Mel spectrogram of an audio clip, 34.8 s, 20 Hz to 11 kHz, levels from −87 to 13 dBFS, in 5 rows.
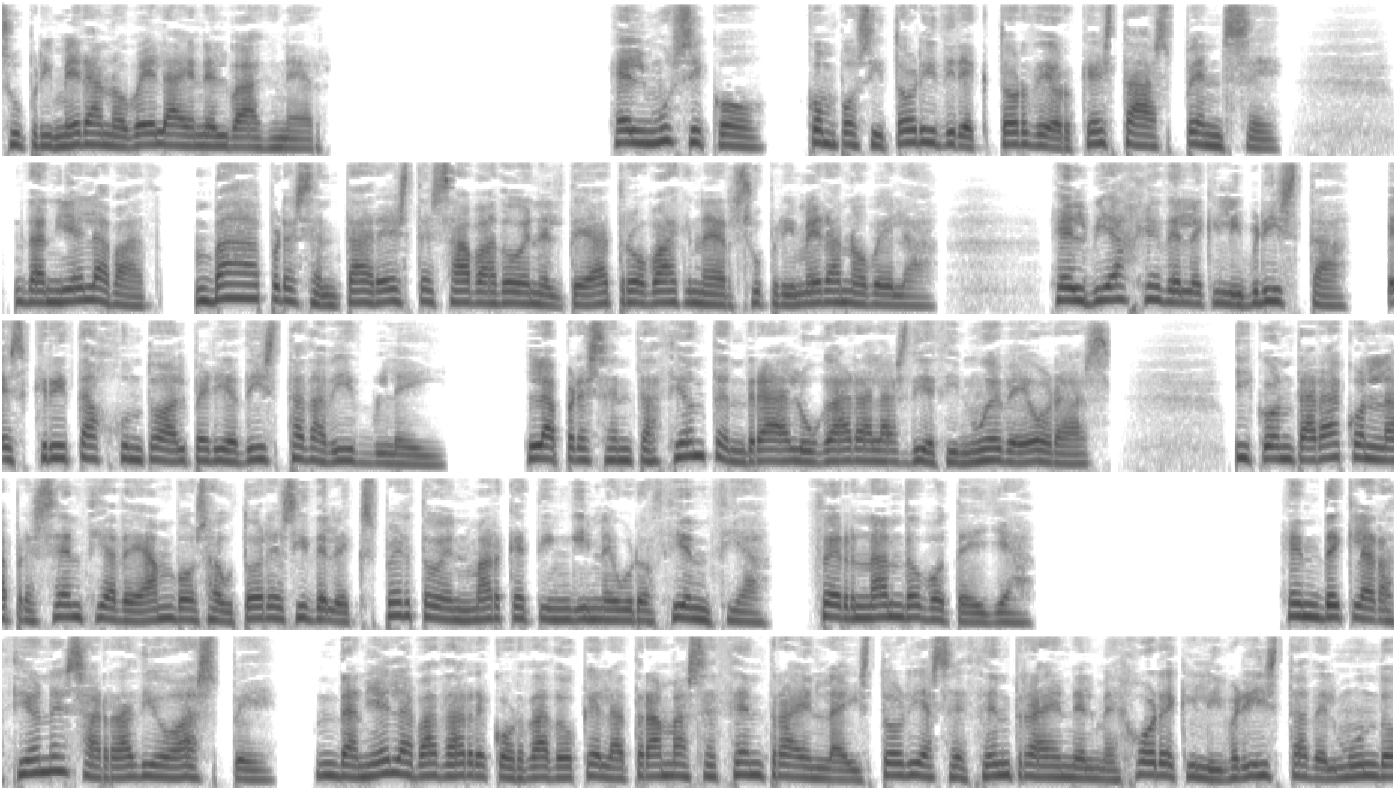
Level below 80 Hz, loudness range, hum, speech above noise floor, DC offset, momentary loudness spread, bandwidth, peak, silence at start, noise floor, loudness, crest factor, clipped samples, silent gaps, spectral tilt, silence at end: -60 dBFS; 2 LU; none; over 67 dB; under 0.1%; 6 LU; 10.5 kHz; -6 dBFS; 0 s; under -90 dBFS; -23 LUFS; 18 dB; under 0.1%; 1.65-3.02 s, 16.16-16.52 s, 26.06-27.25 s; -4.5 dB/octave; 0 s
